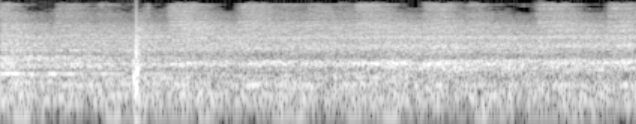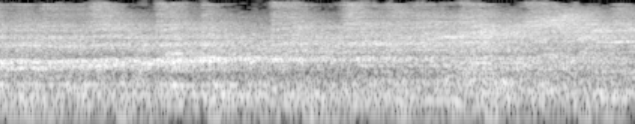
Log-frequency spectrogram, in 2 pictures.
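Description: Music playing over steady background noise in a large hall, with one sharp click a little under a second in.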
